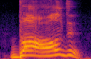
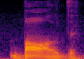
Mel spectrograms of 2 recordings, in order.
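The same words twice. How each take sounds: First: Loud, high yell of one word; character shout. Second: Said in the usual way. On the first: Acted. Streamer showing how his own voice sneaks into a character, shouted. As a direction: belt it out, pitch jumping way up.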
